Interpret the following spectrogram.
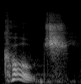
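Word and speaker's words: Kocs: that little town is it's spelled k CS but in Hungarian it sounds like coach so their carriages got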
